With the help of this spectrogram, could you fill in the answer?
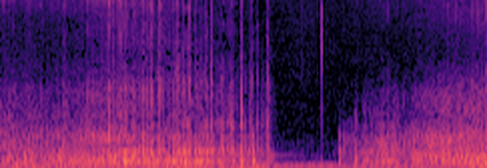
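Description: Long acrylic nails of both hands scratch and lightly tap a soft, porous blue foam windscreen covering a large condenser microphone. The result is a dense, muffled, low rumbling scratch with quick soft taps and faint high crackles, dipping briefly quieter near the three-second mark before the scraping resumes.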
